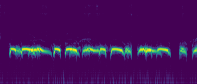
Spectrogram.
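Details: Spotted dove kept as a decoy calls to draw in wild birds, giving a dense chain of soft, hollow, low coos, one after another with brief gaps, loud and close.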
